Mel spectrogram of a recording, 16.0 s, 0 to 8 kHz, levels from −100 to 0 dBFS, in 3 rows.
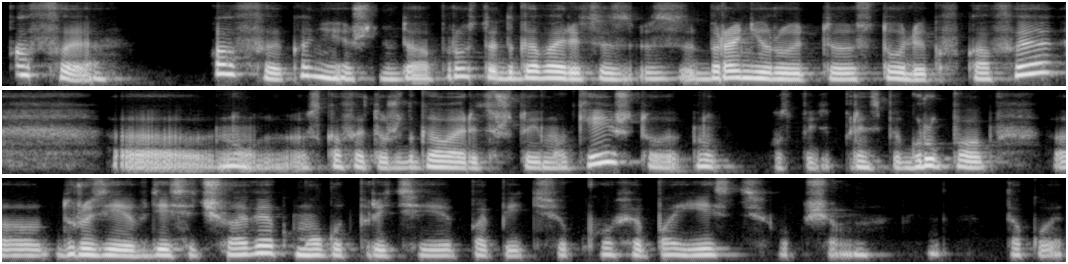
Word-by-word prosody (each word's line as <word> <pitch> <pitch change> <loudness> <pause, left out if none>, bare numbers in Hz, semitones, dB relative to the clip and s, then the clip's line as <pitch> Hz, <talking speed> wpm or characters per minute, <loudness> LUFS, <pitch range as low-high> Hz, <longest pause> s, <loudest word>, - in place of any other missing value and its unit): Кафе, 275 - 0 0.5
кафе, 310 - +3
конечно, 180 -5 0
да, - - 0
просто 235 +2 -1
договариваться, 180 -2 +5
з 165 - -6
з 175 0 -5
бронируют, 180 -4 +4
э, 165 0 +4
столик 170 -2 +1
в - - -20
кафе, 280 - +3 0.6
э, - - -2
ну, 195 -1 -2
с - - -11
кафе 180 -1 -2
тоже 150 -1 -4
договариваются, 160 -2 +2
что - - -5
им 155 -1 -2
окей, 270 +6 +3
что, 300 0 -5
ну, 185 -1 -3 0.2
господи, 150 +4 -13
в - - -36
принципе 165 -2 -4
группа, 175 -1 +2 0.3
э, 160 0 -2
друзей 170 -3 +3
в 150 - -8
10 165 0 -1
человек 215 +3 +1
могут 165 -1 0
прийти 155 -1 -5
попить 155 -1 -9 0.2
кофе, 180 -2 -5
поесть. 175 +2 -3
В - - -16
общем, 180 +1 -10
м, 180 -2 -7 0.7
такой. 170 +1 -8
175 Hz, 160 wpm, -21 LUFS, 165-190 Hz, 0.7 s, договариваться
